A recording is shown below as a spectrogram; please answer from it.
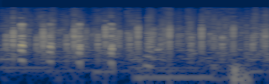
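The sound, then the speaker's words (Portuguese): An audience applauds as a stand-up comedian is called to the stage. Dense, brisk clapping runs throughout with voices mixed in. “Uma salva de palmas para Rogério Morgado.”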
